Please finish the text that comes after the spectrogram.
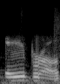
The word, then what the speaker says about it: Abrell: is it aell yeah it's Abel so like April the month ah April there we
